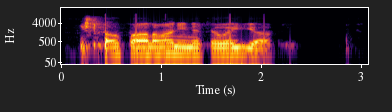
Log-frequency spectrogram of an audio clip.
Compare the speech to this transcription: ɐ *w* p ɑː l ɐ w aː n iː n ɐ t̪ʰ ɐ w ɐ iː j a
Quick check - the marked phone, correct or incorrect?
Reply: correct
